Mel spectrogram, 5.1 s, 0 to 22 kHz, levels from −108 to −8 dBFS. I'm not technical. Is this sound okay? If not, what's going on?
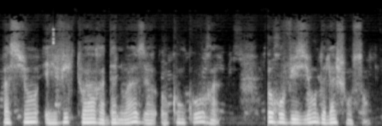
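No. There are two faults.

At 0.70 to 0.73 s, just before "victoire danoise", there is a corrupt frame decoded. A small piece of the compressed data was damaged, but the player played it anyway. You hear a short, harsh blip or chirp that doesn't belong to the speech.

At 3.52 to 3.59 s there is a corrupt frame muted. Damaged data was thrown out and silence was put in its place. The speech cuts out suddenly for a split second, a gap that fits about two frames. Nothing after it is shifted in time.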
